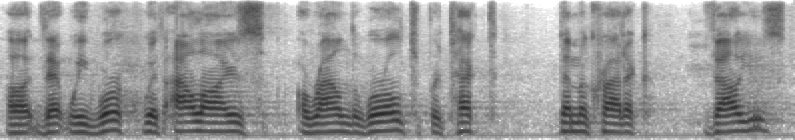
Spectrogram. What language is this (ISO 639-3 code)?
eng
